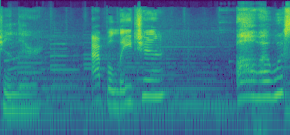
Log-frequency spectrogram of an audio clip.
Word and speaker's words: Appalachian: Appalachian? Oh, I was saying Appalachian. It's not Shin, it's Chun.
